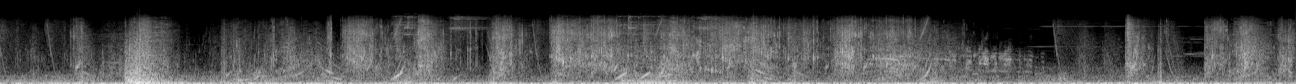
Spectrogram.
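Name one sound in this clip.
Crunchy biting sound effects come in quick bursts.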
